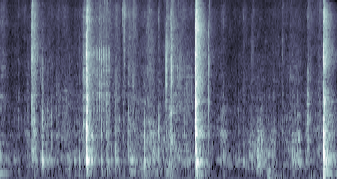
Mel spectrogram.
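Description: Cardboard shipping box being opened by hand, its flaps pulled apart and handled, with sharp snaps about half a second, one second and two and a half seconds in.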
